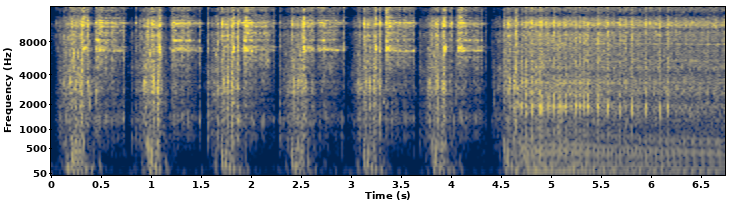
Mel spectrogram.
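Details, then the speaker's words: Troy-Bilt TB35 two-stroke weed eater with new aftermarket carburetor, fuel lines, fuel filter and fresh gas, pull-started on full choke: sharp yanks, then catches and holds a buzzy high drone; uneven running, new carb not yet tuned. "Probably gonna have to tune this machine. It's pretty normal with these aftermarket carburetors."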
